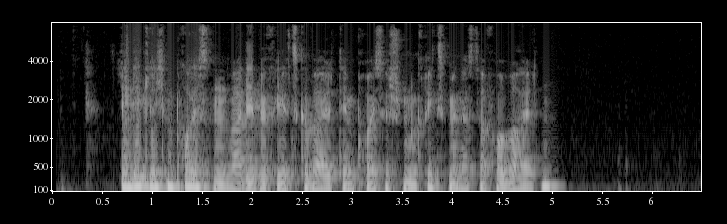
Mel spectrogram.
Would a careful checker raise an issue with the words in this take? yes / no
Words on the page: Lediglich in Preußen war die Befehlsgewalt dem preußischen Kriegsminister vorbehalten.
no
